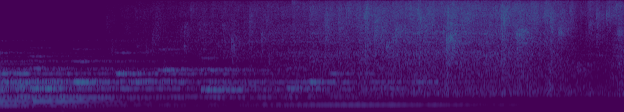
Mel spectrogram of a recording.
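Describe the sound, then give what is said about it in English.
Shower water switches on after a moment and runs in a steady, hissing rush of spray, with a faint tonal hum underneath that fades out near the end. “I took a shower and got dressed, leaving my hair wet and sad-looking”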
